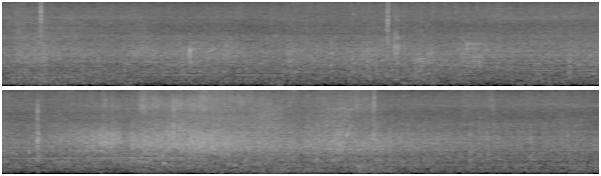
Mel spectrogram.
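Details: Steady broadband rumble of wind and water with faint clicks, and no animal voices. The noise swells slightly near the end, but no calls or songs stand out.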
